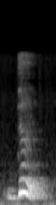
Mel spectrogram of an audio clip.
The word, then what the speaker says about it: de: و اكزامبل دو، دو ما قلتش ز او دي.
